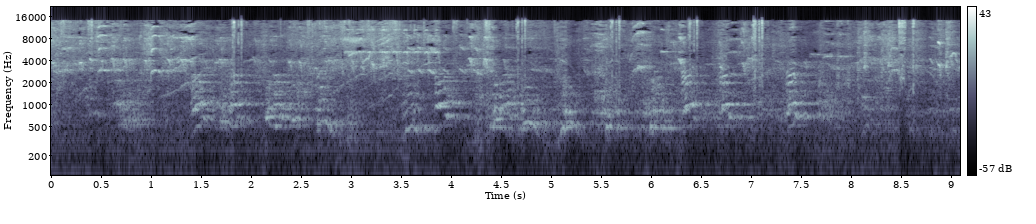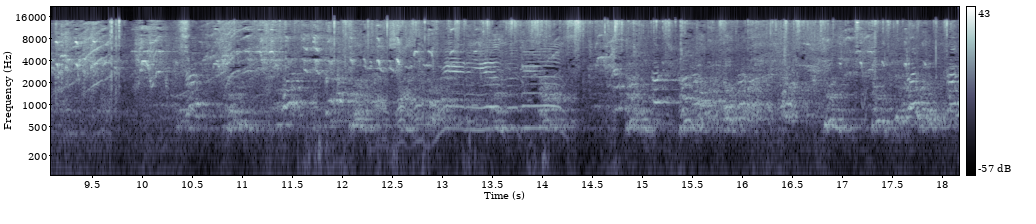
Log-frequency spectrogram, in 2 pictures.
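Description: Dogs barking, one bark after another with hardly a pause.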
